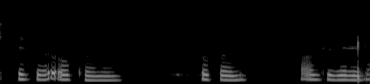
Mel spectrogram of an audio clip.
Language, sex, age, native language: Icelandic, female, 12, Icelandic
